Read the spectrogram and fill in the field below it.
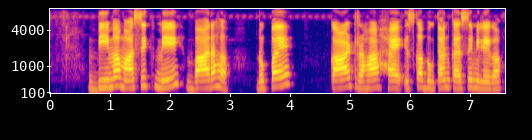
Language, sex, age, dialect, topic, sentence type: Hindi, female, 18-24, Awadhi Bundeli, banking, question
